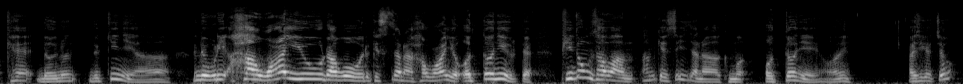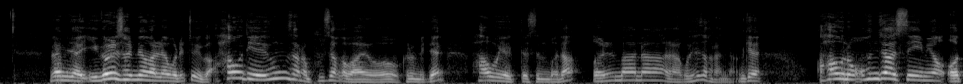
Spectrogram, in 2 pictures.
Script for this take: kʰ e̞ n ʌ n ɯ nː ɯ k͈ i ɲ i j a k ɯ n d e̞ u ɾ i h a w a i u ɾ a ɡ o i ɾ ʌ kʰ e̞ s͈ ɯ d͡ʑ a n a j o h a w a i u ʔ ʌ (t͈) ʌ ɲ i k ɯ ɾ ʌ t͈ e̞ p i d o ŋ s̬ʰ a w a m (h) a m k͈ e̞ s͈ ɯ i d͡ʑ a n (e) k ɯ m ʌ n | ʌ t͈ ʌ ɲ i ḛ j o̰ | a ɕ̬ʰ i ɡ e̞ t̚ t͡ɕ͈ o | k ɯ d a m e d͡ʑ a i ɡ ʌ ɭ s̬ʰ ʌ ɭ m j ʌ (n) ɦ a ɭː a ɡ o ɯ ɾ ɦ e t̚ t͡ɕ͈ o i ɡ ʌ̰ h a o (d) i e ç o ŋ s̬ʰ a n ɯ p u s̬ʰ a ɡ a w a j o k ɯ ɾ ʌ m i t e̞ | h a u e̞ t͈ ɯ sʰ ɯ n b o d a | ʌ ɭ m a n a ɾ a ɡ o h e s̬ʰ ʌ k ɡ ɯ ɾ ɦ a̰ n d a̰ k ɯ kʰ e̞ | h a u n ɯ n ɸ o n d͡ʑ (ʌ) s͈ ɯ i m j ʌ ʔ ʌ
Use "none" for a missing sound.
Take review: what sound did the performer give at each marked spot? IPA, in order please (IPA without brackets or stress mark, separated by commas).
t͈, h, a, ŋ, d, a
